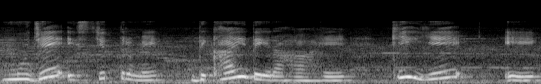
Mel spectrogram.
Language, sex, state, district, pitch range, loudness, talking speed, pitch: Hindi, female, Madhya Pradesh, Dhar, 185-285 Hz, -14 LUFS, 120 wpm, 230 Hz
